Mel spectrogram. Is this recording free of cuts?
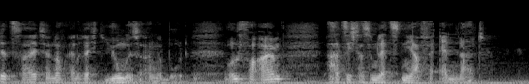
no; 1 cut; at 2.2 s

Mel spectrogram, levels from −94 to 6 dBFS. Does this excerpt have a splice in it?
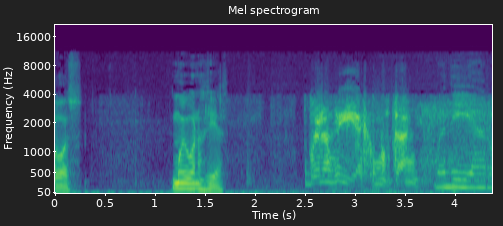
no; 0 cuts

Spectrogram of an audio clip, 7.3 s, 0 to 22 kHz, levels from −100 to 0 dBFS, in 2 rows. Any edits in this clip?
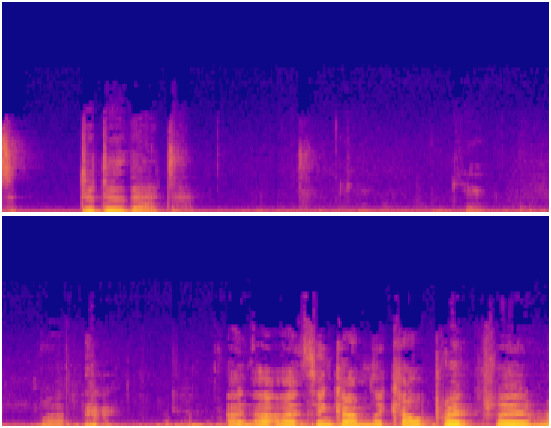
yes; 1 cut; at 3.8 s

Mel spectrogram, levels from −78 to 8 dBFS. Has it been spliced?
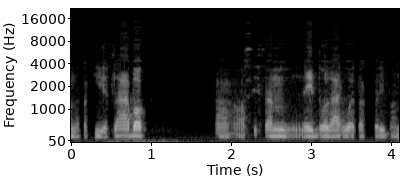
no; 0 cuts

